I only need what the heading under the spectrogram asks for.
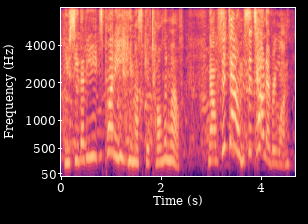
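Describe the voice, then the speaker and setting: A woman plays a bustling mother in a radio play, fussing over her family. Her voice is very high, and she talks in a motherly, fussing way. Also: expressive, moderate pace, a faint crowd. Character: warm, bustling working-class mother. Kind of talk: student radio drama acting.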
